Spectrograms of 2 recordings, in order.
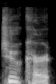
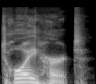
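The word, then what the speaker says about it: Teuchert: Yeah, it's actually pronounced Toy Hurt, according to the St. Louis Post-Dispatch. They even said that in their article. Germans. So Toy Hurt, my toy got hurt.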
